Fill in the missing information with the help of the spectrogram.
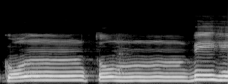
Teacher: کن پر جو غنہ ہے وہ اخفا ہے نون کا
